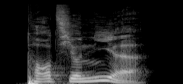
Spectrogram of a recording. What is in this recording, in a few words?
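"portionier", German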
